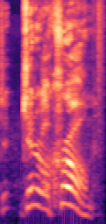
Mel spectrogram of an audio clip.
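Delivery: high, loud stammered call; alarmed cry. Acted. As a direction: cry out in shock to a fallen commander. Character cries out for crushed general.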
